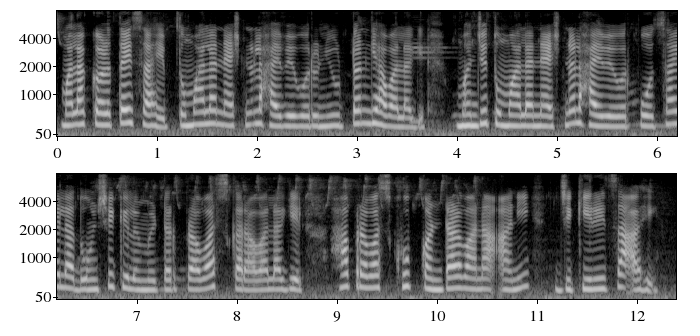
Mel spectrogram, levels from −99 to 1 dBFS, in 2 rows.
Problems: none marked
